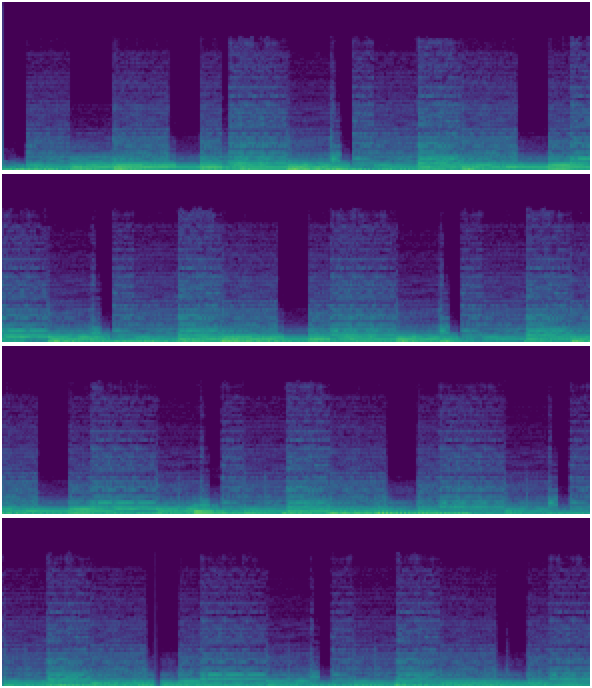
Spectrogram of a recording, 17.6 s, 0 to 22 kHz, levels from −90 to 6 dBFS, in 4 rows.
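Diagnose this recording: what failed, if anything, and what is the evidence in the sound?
The network dropped a burst of packets at 14.35 s, running to about 14.43 s. The receiver stretched the last bit of sound for roughly 50 ms, fading it down as it went, then picked up again with about 40 ms simply missing.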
